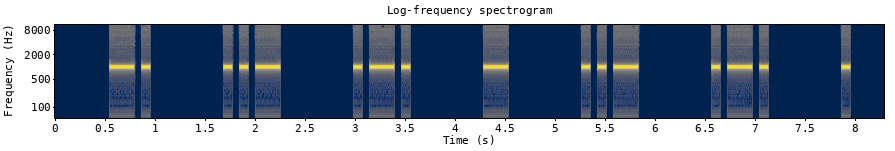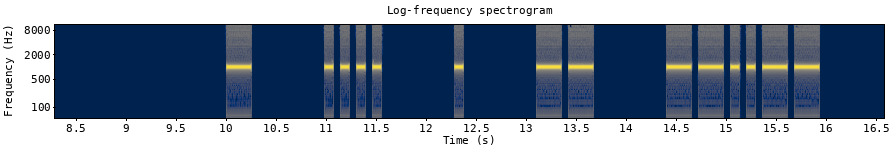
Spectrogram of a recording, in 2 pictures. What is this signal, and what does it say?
Morse code, heard as a keyed tone, about 15 wpm, spaced as for 8 wpm, 1000 Hz. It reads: NURTURE THEM,
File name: qotdfiles / 8wpm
